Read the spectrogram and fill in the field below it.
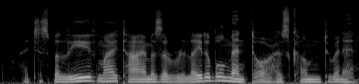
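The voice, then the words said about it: Weak imitation of a character's voice. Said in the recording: “That wasn't a very good Feeney accent”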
